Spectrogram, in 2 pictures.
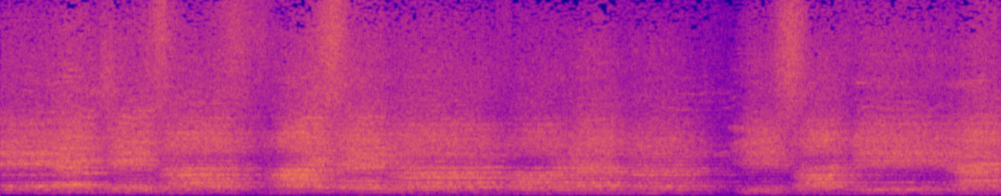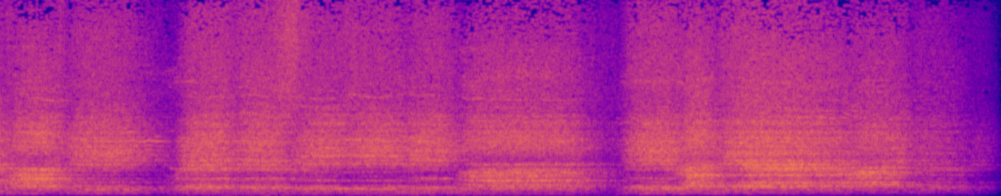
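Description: A group of voices singing a hymn together in sung phrases a few seconds long. It is the invitation song that closes the sermon.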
